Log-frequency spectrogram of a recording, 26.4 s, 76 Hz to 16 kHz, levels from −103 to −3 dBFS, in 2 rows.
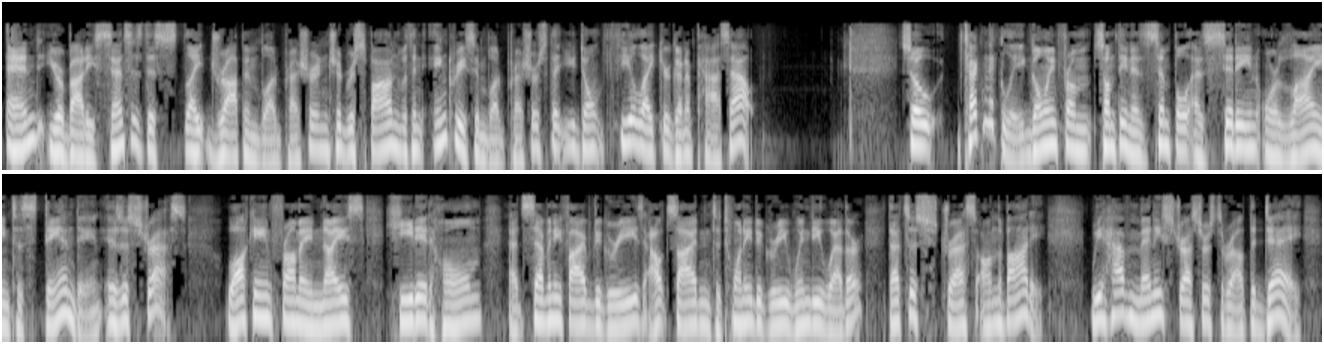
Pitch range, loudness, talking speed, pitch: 125-155 Hz, -21 LUFS, 165 wpm, 140 Hz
